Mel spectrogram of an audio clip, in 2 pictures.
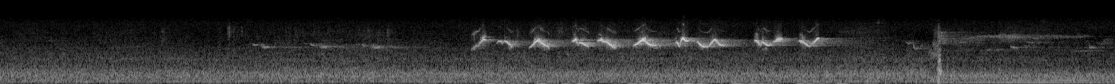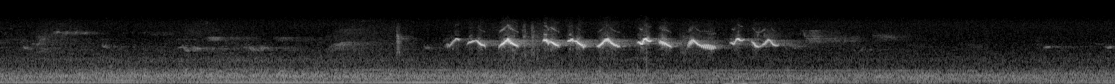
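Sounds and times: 
Summer Tanager song of short whistled rising-and-falling notes: 0:04.7 - 0:20.2, 0:21.5 - 0:22.2.

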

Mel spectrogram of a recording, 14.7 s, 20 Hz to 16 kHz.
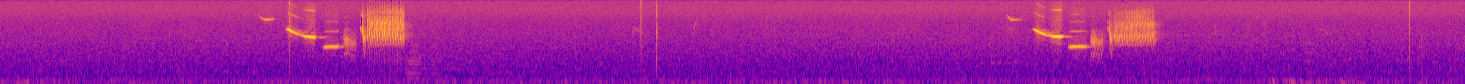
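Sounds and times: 
Peruvian meadowlark Sturnella bellicosa song: 0:00.0 - 0:04.1, 0:08.4 - 0:14.6.

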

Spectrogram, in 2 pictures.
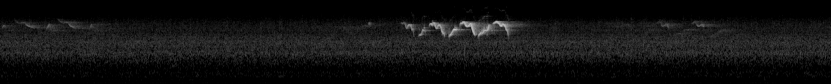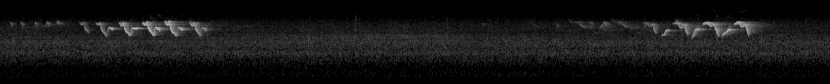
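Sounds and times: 
steady background hiss: 0:00.0 - 0:16.5
American redstart Setophaga ruticilla singing: 0:03.6 - 0:05.2, 0:08.4 - 0:10.4, 0:13.8 - 0:16.0.

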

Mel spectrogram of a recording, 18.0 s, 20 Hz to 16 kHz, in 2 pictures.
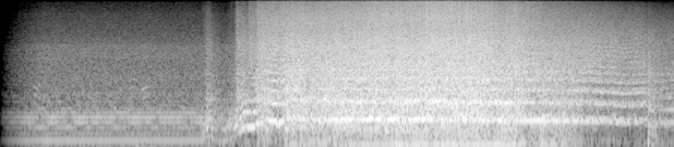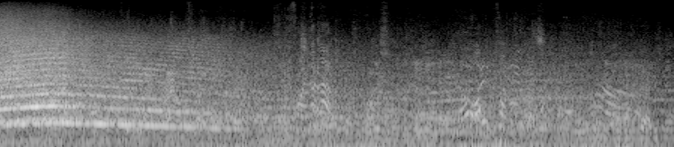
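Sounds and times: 
McLaren-Mercedes MP4 23 racing car: 0:00.0 - 0:17.9.

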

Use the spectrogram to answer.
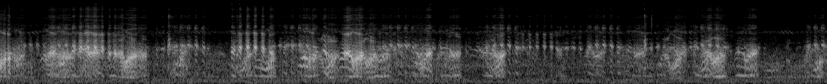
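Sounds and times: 
Pelophylax ridibundus marsh frogs croaking at Mali lag, Botevgrad, Bulgaria: 0:00.0 - 0:08.2.

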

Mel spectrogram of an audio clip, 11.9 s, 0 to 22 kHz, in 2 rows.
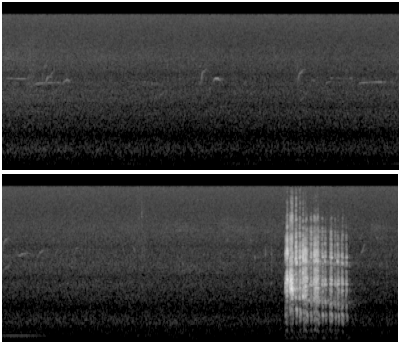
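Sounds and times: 
Wild turkey gobble: 0:10.2 - 0:11.2.

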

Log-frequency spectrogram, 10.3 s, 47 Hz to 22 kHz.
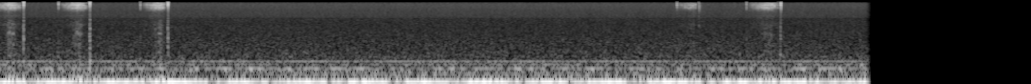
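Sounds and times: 
Conocephalus longipennis stridulation: 0:00.0 - 0:01.7, 0:06.8 - 0:07.9
steady low electrical hum and hiss: 0:00.0 - 0:08.8.

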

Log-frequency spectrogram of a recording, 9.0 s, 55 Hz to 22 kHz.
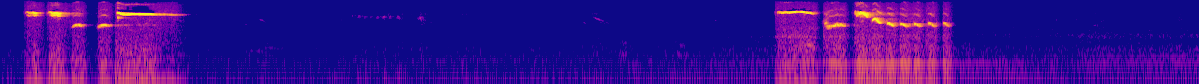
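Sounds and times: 
European robin singing, Erithacus rubecula marionae: 0:00.2 - 0:02.0, 0:05.8 - 0:07.2.

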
